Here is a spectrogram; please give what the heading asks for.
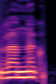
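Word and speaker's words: ر: পরের হরফটি হচ্ছে র র বাংলায় আমরা র যেভাবে বলি র থেকে কিছুটা একটু পরিবর্তন হবে র জিহ্বা উল্টিয়ে যাবে উচ্চারণটা হবে র র র তারপরে হরফটি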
